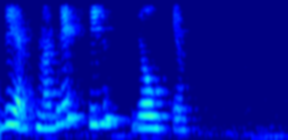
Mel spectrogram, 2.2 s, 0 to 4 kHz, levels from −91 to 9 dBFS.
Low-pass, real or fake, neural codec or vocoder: 3.6 kHz; real; none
